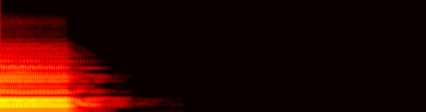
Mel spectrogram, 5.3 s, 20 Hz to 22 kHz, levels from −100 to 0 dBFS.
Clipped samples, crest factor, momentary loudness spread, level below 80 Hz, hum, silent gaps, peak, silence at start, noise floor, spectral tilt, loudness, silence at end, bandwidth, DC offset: under 0.1%; 20 dB; 13 LU; -86 dBFS; none; none; -16 dBFS; 0 s; -89 dBFS; -9 dB/octave; -30 LUFS; 4.2 s; 5.2 kHz; under 0.1%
